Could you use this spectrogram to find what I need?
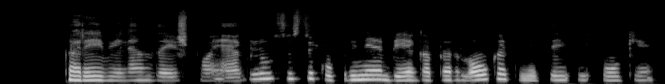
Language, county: Lithuanian, Telšiai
